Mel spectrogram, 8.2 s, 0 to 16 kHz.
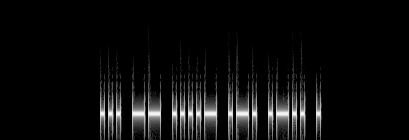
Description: Morse code, heard as a keyed tone, about 15 wpm, 700 Hz. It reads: SM4RLE
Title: DXCC-100 Call Signs - 6 Characters - 15wpm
